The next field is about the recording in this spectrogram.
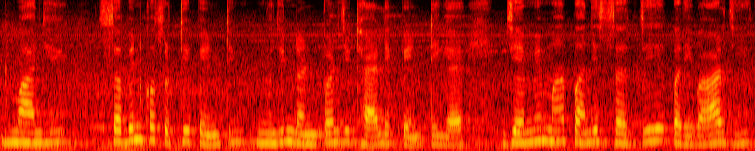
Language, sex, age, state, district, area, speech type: Sindhi, female, 45-60, Uttar Pradesh, Lucknow, urban, spontaneous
